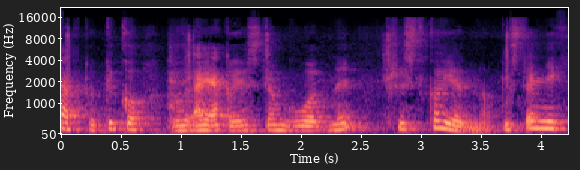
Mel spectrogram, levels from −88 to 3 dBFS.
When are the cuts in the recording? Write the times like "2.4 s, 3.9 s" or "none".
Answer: 1.4 s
